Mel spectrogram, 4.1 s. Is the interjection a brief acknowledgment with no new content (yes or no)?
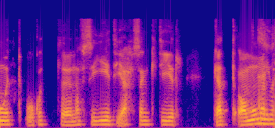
no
